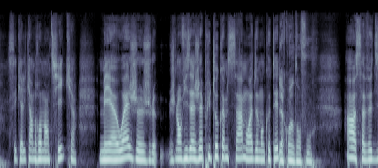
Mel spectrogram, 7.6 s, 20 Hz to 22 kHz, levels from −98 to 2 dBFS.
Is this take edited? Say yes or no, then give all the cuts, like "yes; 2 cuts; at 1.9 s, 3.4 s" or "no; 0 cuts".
yes; 1 cut; at 5.6 s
